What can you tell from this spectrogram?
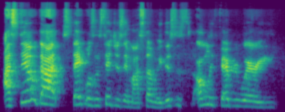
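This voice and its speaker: A woman in her forties appears as a guest on an online talk show, giving personal testimony in a bright, forceful, animated voice on the high side. She speaks fairly quickly, tells her own story with feeling, and acts out the lines of the people in it. The recording is rough.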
